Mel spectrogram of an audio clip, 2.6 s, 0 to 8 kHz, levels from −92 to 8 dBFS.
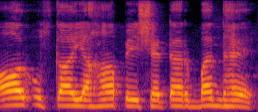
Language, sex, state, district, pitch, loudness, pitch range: Hindi, male, Himachal Pradesh, Shimla, 175 Hz, -16 LUFS, 165-180 Hz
